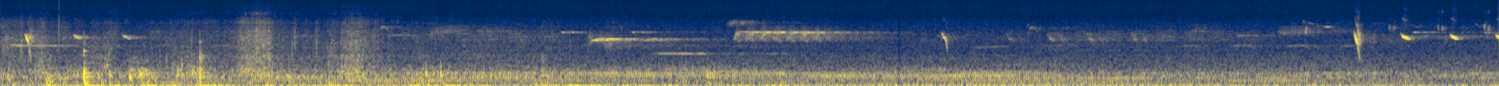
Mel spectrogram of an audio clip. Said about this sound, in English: I'm gonna try to record a different bird. I think there's a male. The male whose female is caught is over in this other direction here.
